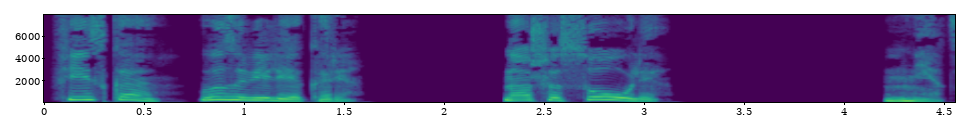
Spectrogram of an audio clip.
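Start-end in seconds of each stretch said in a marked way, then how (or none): 0.0-3.1 higher-pitched call through a door. A narrator's reading. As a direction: call out to someone in another room, without full volume. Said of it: "крикнула в распахнутую дверь".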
